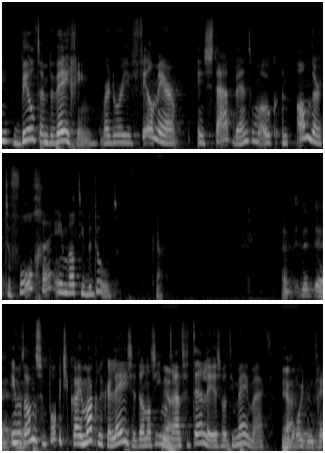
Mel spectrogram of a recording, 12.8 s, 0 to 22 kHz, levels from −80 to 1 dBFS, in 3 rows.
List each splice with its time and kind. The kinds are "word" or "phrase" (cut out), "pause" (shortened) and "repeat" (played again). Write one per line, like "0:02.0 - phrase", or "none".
none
